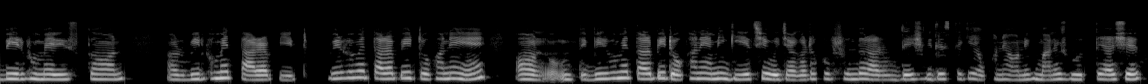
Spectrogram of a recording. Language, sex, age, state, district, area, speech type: Bengali, female, 18-30, West Bengal, Dakshin Dinajpur, urban, spontaneous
